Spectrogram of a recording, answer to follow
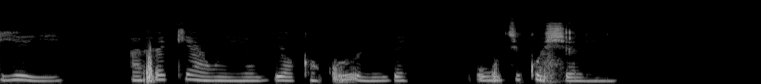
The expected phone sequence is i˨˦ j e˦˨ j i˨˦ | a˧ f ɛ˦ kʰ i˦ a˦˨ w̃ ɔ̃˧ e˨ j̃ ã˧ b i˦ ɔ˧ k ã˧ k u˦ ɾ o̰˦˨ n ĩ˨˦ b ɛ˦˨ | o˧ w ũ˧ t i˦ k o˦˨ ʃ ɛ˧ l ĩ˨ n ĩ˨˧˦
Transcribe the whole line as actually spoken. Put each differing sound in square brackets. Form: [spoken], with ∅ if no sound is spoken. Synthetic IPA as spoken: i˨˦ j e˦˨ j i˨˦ | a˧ f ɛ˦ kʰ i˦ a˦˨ w̃ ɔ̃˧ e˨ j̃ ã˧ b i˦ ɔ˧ k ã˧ k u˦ ɾ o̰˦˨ n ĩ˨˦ b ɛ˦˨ | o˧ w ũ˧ t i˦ k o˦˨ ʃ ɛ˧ l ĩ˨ n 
